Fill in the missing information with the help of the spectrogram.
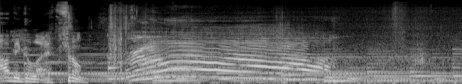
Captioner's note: growling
